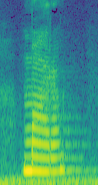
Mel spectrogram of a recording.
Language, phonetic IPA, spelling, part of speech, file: Belarusian, [ˈmara], мара, noun, Be-мара.ogg
- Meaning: dream (hope or wish)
